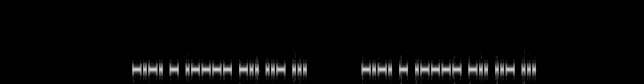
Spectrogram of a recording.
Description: Morse code, heard as a keyed tone, about 46 wpm, 700 Hz. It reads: CT1DUS CT1DUS
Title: DXCC-100 Call Signs - 6 Characters - Repeated 2x - 45wpm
